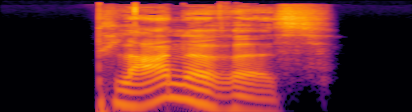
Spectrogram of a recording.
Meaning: strong/mixed nominative/accusative neuter singular comparative degree of plan
- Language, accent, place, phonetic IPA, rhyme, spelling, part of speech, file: German, Germany, Berlin, [ˈplaːnəʁəs], -aːnəʁəs, planeres, adjective, De-planeres.ogg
